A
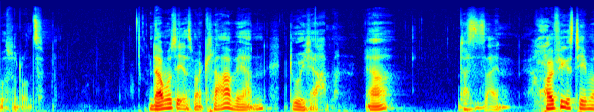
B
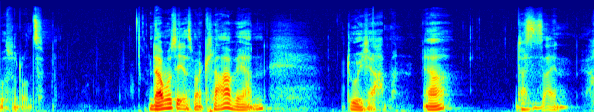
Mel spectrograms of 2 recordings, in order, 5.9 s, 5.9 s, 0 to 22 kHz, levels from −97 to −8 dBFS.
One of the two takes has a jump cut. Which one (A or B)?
A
